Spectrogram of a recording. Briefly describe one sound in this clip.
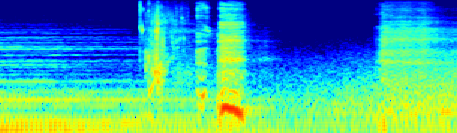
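A young man gasps sharply in pain.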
